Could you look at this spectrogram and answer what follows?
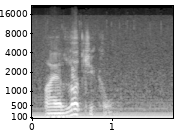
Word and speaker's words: biological: Посмотрите, как изменяется ударение в словах, образованных от них. biological, Philosophical, geographical.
